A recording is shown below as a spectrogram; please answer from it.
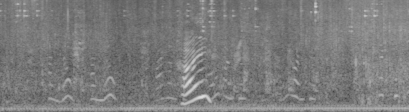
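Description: A dog whining in a series of short rising-and-falling whimpers, with one louder yelping whine about three seconds in.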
